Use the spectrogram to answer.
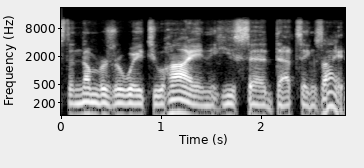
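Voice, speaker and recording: A man's fairly low voice with an American accent at a moderate pace, in a very clean recording with a silent background. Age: 40s. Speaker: baseball training facility owner and podcast host. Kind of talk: podcast conversation. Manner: halting, many fillers.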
